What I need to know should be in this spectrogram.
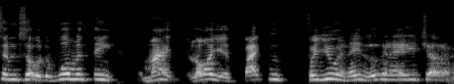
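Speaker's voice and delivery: ordinary talk, nothing marked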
